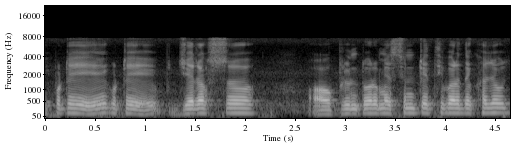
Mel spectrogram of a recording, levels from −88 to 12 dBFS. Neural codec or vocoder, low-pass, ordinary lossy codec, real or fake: none; none; none; real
